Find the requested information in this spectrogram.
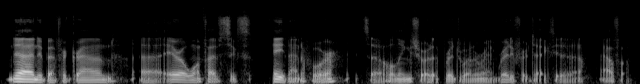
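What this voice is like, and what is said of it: Mumbled radio pilot voice. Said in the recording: “do a pilot voice ... That was my pilot voice ... it's grumble”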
